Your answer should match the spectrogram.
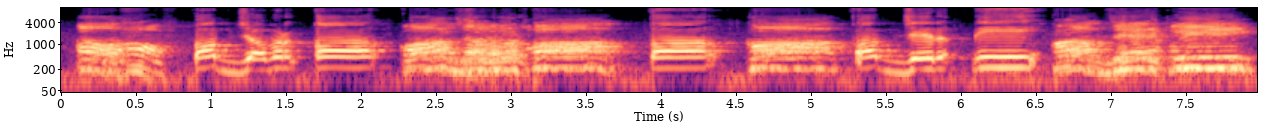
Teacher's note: তাইলে 4 নম্বর মাখরাজ, জিহ্বার দূরবর্তী অংশ উপরের নরম তালুর সাথে মিলাই, উপরের নরম তালুর সাথে মিলাইয়া একটি হরফ উচ্চারিত হয় কফ।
